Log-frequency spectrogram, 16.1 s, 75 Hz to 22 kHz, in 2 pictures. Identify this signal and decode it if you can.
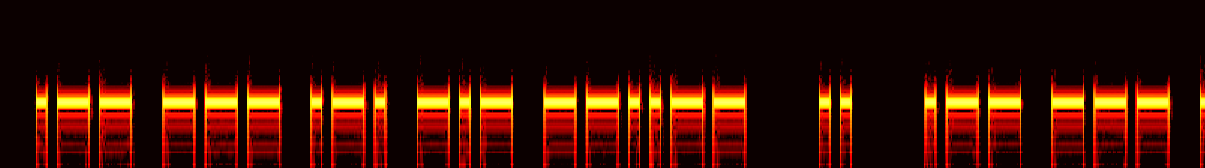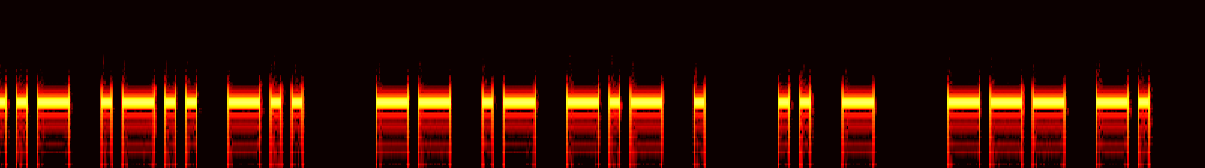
Morse code, heard as a keyed tone, about 17 wpm, 700 Hz. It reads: WORK, I WOULD MAKE IT ON
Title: Sentences from Top 1000 Words - Review Part 6 - 17wpm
